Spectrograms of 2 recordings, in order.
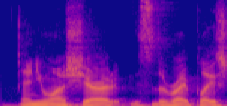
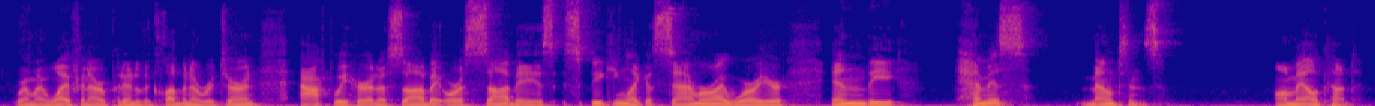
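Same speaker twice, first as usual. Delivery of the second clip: plain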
